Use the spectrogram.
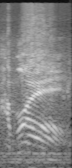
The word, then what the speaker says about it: Cabral: Loving the paint scheme on the number 98, Bruce Cabral. Am I pronouncing that right? Absolutely, Cabral. Cabral.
